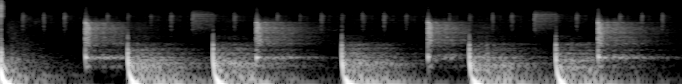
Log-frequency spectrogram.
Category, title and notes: Instrument samples > Percussion
Slow Trap loop
Slow trap with effect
